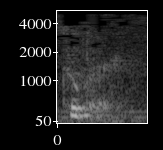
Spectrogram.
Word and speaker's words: Cowper: It's spelled Cowper, but I understand it's Cooper.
